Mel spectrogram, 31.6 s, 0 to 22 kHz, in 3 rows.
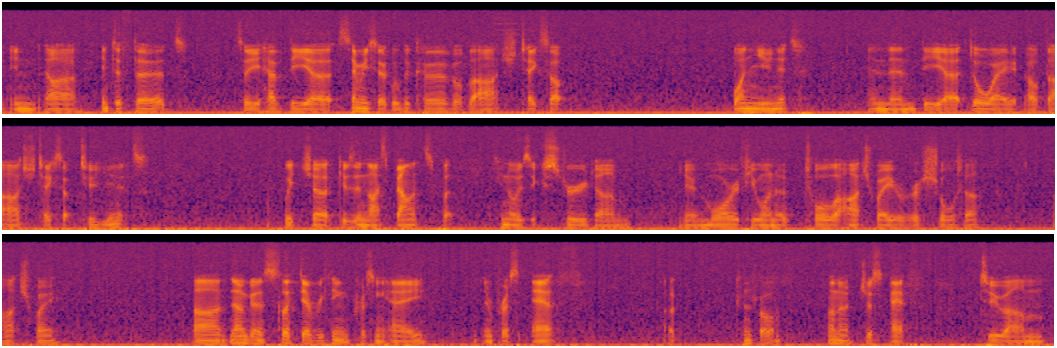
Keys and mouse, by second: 12.6-14.1 drag, 15.0 b, 16.4-18.5 drag, 16.7 g, 23.3 a, 23.5 a, 26.0 f, 27.6 ctrl+f, 28.6 ctrl+f, 29.1 f.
